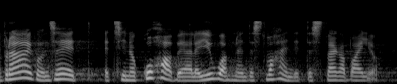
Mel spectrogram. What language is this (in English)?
Estonian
